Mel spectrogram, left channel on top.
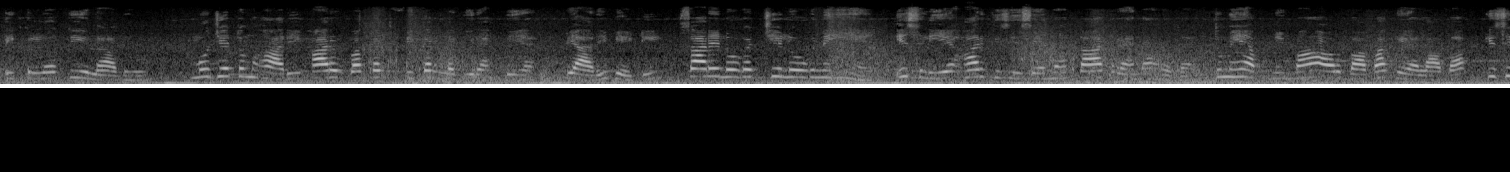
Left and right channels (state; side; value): silent; right; digital silence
